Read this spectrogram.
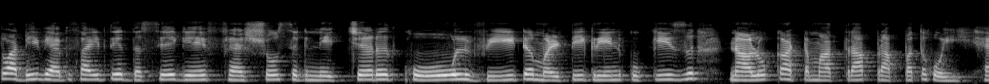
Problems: background sounds at intervals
